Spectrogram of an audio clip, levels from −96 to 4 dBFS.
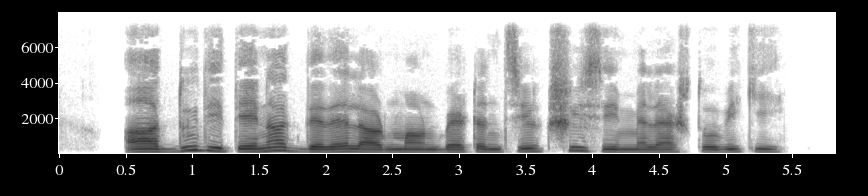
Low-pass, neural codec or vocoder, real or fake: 7.2 kHz; none; real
